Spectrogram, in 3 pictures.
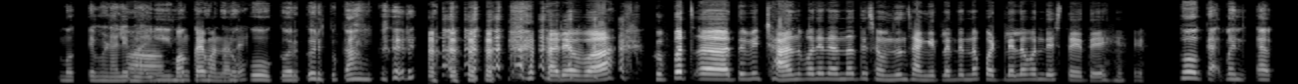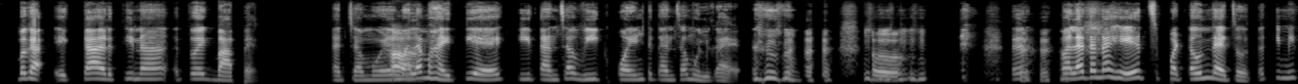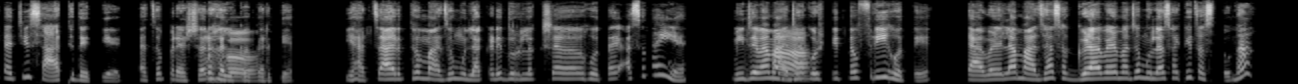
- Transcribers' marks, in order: afraid: "नको, नको, नको"; chuckle; laughing while speaking: "अरे वाह!"; joyful: "खूपच अ, तुम्ही छानपणे त्यांना … पण दिसतंय ते"; laughing while speaking: "काम कर"; laugh; chuckle; laugh; chuckle; chuckle; other background noise
- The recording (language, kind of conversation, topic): Marathi, podcast, सासरकडील अपेक्षा कशा हाताळाल?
